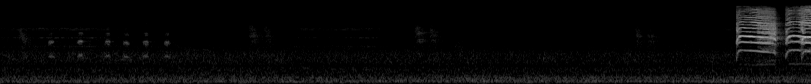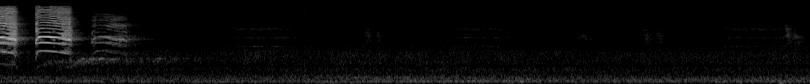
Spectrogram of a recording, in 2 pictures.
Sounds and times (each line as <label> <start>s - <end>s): Blue Jay calls 7.4s - 9.8s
